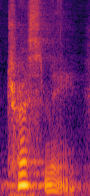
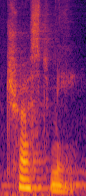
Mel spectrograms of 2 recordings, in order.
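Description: First: Soft high "Trust me". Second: Soft low "Trust me". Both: Acted. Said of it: "repeated with different delivery".

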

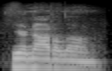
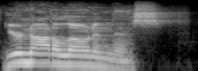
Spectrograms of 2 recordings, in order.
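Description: First: Softer, quieter tender repeat; a hushed, sincere echo of the line; soft reassurance. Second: Said in the usual way. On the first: Real, not acted. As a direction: let it land gently and quietly, like comfort.

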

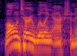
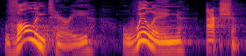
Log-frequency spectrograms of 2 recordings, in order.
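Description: First: Said in the usual way. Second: Slow, measured emphasis on each word; slow dictation. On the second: Real, not acted. Preacher dictating to note-takers, slowly and deliberately. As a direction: spell out the key phrase word by word.

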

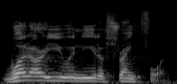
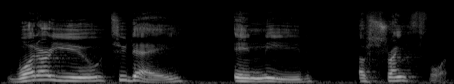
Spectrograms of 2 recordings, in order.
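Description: First: Said in the usual way. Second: Slow question with pauses between phrases; spaced out, letting each phrase land; slow, deliberate question. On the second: Shown as a demonstration. Preacher putting the question to the congregation, slow and deliberate. Repeats question slowly for emphasis.

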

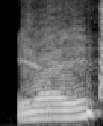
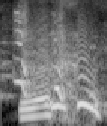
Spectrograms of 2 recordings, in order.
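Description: First: Laughing question. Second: Much higher and louder, squealing through laughter. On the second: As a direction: squeak it out mid-laugh, cracking up. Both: Real, not acted. Laughing at his own confession.

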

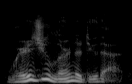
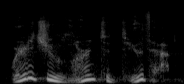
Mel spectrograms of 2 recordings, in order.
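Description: First: Said in the usual way. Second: Stunned, hushed repeat; awed whisper. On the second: Retold or imitated.

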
